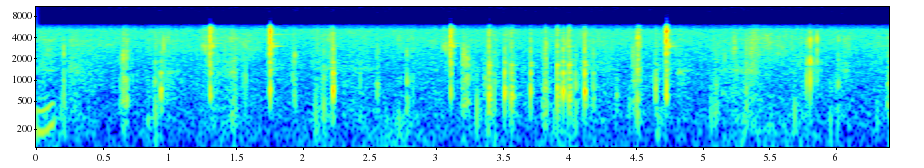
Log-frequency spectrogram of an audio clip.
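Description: Irregular light clicks and taps from footsteps and the handling of a hand-held camera while walking, thickest in the middle of the stretch.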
